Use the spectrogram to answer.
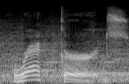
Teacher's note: Put the stress on the first syllable. Records. The second syllable is pronounced like the sound, like in burger.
